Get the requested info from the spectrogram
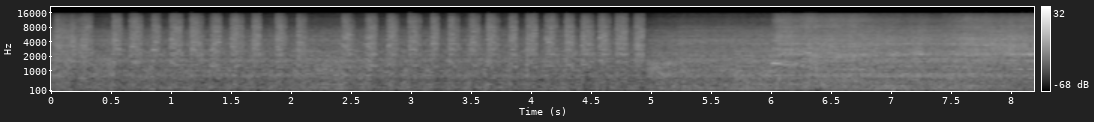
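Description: Skil PWRCORE 20 XP 2x20V rear-handle circular saw cutting through 2x12 lumber. For the first five seconds the sound pulses evenly, about five times a second; from about six seconds in it becomes a steadier, louder hiss.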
